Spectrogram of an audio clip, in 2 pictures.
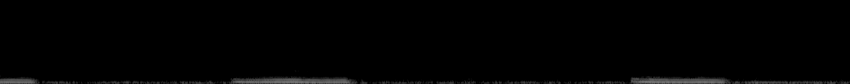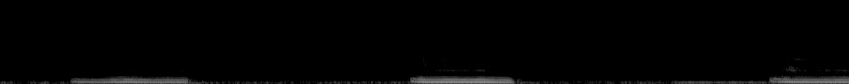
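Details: Sleeping female, not woken even by a sneeze, gives low rumbling snores on each breath in, about 18 a minute, with quiet pauses between; ordinary snoring.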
